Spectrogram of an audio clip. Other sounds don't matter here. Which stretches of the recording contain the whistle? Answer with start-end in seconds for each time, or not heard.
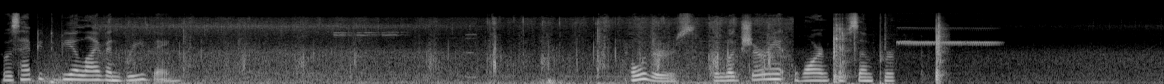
3.4-4.1, 8.9-10.1.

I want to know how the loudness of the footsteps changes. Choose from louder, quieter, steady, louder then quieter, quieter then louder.
louder.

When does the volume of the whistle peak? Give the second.
9 s.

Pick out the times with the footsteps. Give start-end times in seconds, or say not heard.
1.1-9.5.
